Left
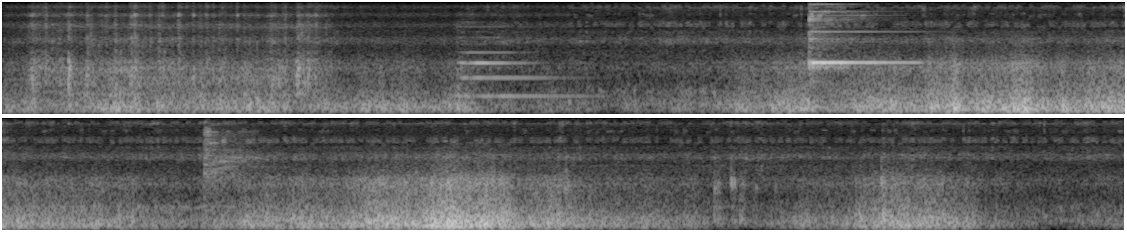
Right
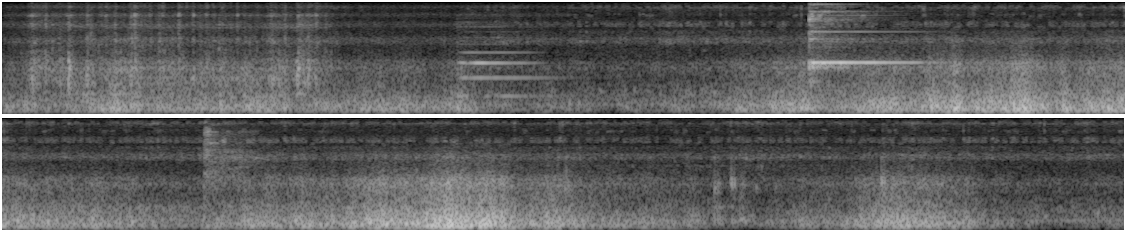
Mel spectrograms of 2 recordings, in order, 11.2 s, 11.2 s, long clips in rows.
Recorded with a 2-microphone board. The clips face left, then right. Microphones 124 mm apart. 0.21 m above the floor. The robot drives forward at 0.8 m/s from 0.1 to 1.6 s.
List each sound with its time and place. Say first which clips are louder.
2.3 s a piano: left 1 dB; 5° left (ahead or behind), 4.5 m
4.0 s a bell: left 2 dB; 35° right (ahead or behind), 2.5 m
6.6 s whispering: even; 20° right (ahead or behind), 1.6 m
